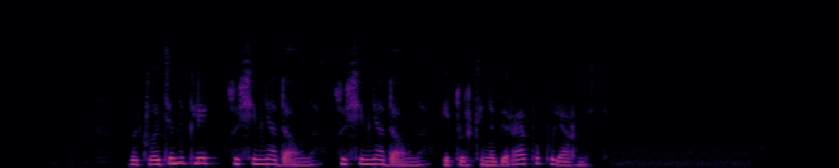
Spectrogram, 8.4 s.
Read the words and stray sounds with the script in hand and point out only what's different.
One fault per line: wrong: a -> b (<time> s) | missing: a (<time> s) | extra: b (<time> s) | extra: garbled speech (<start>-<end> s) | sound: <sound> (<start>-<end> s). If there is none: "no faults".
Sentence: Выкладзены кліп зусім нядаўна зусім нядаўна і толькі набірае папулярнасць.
no faults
